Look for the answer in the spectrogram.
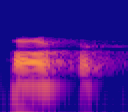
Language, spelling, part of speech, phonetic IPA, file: Russian, акр, noun, [akr], Ru-акр.ogg
- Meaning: acre (unit of surface area)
